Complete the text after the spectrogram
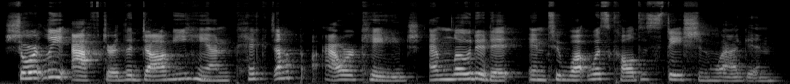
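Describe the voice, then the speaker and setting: A world-weary, scornful male hamster from a children's storybook, acted out by a woman. He grumbles through his tale at a slow, deliberate pace, in a bright, clear-cut tone. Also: medium pitch. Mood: weary, indignant.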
